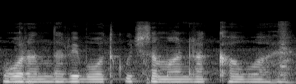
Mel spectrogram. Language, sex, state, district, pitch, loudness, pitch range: Hindi, male, Uttar Pradesh, Saharanpur, 120 Hz, -19 LUFS, 120-125 Hz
